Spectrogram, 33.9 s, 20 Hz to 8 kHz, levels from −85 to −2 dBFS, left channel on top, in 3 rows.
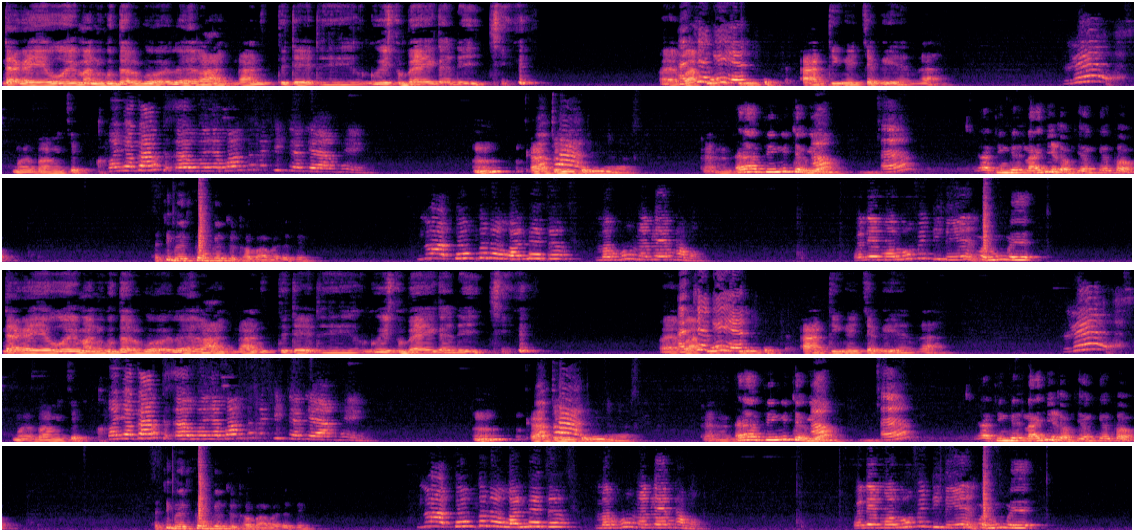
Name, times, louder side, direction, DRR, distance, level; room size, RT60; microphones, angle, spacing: voice 1, 0.0-5.2 6.6-7.5 8.0-9.4 11.4-12.1 16.0-16.3 16.6-17.6 18.3-18.7 21.8-21.9, left 2 dB, 30° left, 1.3 m, -21 dB
voice 2, 6.7-7.5 10.6-11.2 12.4-15.0 16.6-17.1 19.4-19.6 20.1-20.4 26.8-28.3 28.6-29.6 31.2-32.4, equal, 40° right, 0.7 m, -23 dB
voice 3, 18.6-19.6 20.0-20.2 21.0-22.7 24.3-25.7 32.2-33.1, equal, 10° right, 0.8 m, -20 dB
4.1 x 2.8 x 2.5 m
head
